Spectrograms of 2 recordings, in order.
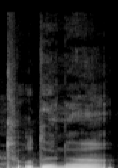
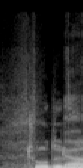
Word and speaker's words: Tour de l'Ain: Die Tour de, wie spricht man es aus? – Tour de l'Ain. Tour de l'Ain.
